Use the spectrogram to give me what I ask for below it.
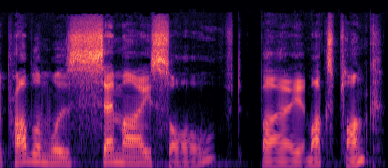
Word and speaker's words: Planck: And the problem was semi-solved by Max Planck, whose name I insist on pronouncing in the Germanically. Way he would have pronounced it, even though I don't say Einstein, so I'm not consistent.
